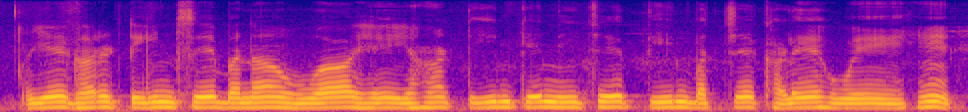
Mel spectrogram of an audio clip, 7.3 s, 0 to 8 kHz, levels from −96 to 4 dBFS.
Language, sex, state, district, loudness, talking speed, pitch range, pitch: Hindi, male, Jharkhand, Jamtara, -12 LUFS, 140 wpm, 130-140 Hz, 135 Hz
